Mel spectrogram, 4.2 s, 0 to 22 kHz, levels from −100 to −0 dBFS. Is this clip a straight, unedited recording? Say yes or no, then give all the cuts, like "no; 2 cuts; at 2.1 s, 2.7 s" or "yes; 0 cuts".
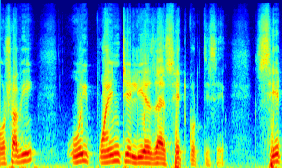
yes; 0 cuts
